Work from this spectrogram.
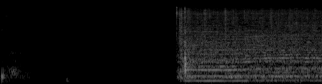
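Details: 2014 Audi Q5 rear caliper electronic parking brake motor, powered from a jump box via alligator clips during a pad change: silence, then a steady even electric whir as the piston drives out normally.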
